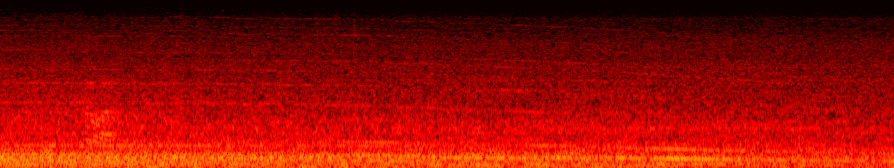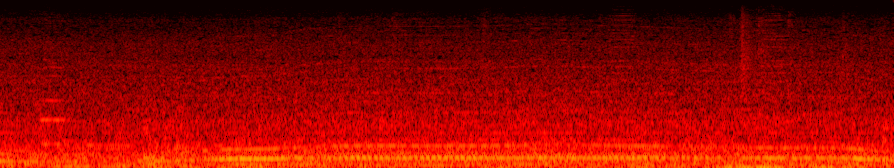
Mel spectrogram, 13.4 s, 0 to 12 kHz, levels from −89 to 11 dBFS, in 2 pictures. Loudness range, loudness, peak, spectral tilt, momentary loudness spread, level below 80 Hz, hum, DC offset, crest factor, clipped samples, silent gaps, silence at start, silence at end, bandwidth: 3 LU; -36 LUFS; -22 dBFS; -7.5 dB/octave; 6 LU; -44 dBFS; none; under 0.1%; 14 dB; under 0.1%; none; 0 s; 0 s; 10.5 kHz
